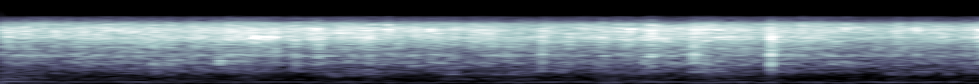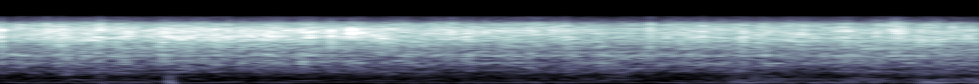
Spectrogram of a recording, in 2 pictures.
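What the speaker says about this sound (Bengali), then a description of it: "আলুগুলো দিয়ে ভালো মতো আমি ভেজে নিচ্ছি।" Potatoes fry in a pan with a steady, close sizzle and crackle that runs unbroken throughout, with no talking.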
